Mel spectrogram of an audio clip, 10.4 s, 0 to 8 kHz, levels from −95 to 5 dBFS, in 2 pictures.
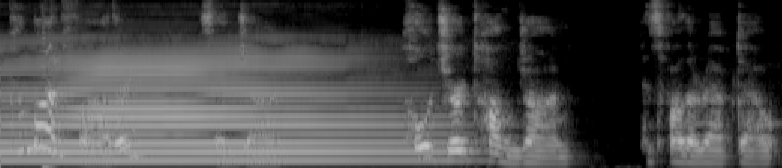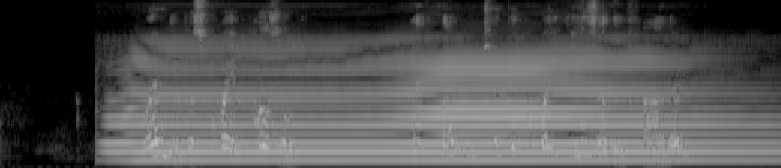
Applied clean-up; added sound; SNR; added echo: none; Wind instrument, woodwind instrument; -3 dB; reverberation time 0.2 s.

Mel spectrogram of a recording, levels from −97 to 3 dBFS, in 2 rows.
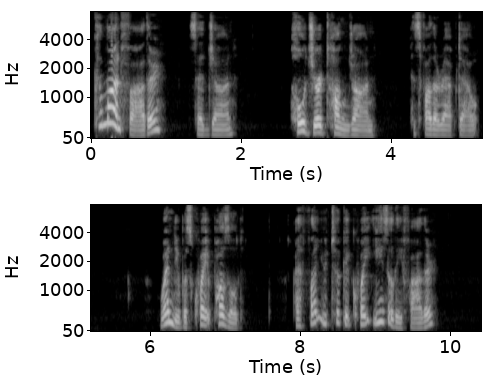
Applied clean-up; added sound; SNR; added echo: none; none; none; none.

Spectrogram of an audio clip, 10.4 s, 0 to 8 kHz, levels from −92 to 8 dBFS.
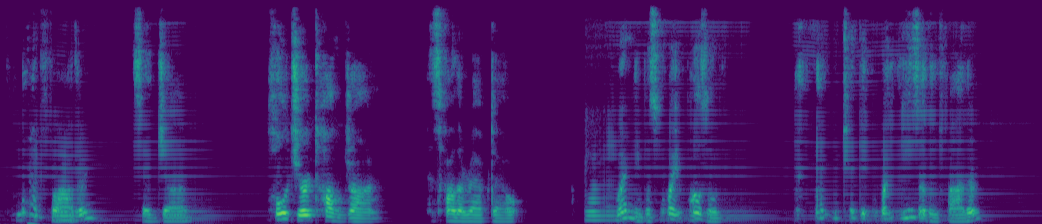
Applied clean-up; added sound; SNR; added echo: neural mask model DeepFilterNet 3.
